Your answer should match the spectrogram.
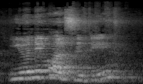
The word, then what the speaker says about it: university: अगर हम इसमें लिखते हैं USA, sorry यूनिवर्सिटी, यूनिवर्सिटी, UNIVERSITY, यूनिवर्सिटी। तो यहाँ इसका उच्चारण क्या हो रहा है? य। और य कैसा वर्ण है? व्यंजन वर्ण है।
